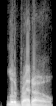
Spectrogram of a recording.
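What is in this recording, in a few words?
"libretto", American English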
